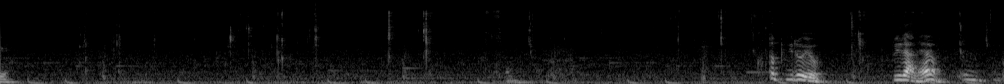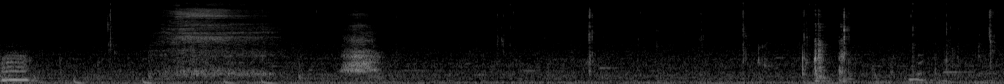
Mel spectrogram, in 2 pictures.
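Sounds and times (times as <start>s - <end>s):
faint chewing: 0.1s - 7.8s, 8.5s - 8.9s, 13.1s - 20.0s.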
